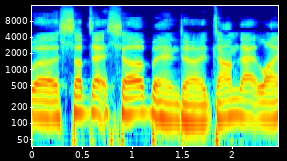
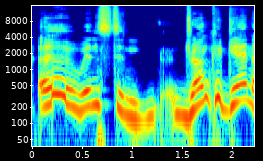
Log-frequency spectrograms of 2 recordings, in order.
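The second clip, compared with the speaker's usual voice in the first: high, slow prim British woman; scolding lady voice; 7 semitones higher, slower than usual. Retold or imitated. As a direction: tut at him disapprovingly. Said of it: "she's like".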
